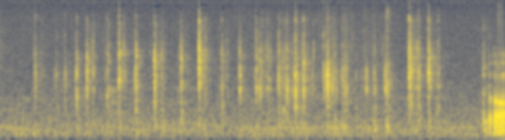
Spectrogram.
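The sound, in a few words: typing on a Medion computer keyboard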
